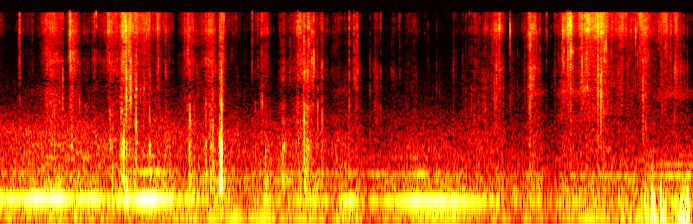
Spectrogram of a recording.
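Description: Dry straw, twigs and dirt crackling and rustling as a hand moves through them close to the microphone, in many short irregular snaps, over a faint steady low hum.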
